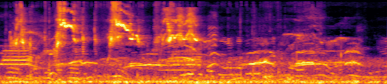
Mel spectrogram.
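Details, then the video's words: Crying baby monkey in a Chinese forest, giving wavering, arched whines mixed with sharp, high screechy bursts near the start, then softer repeated cries over a constant low background hum. "Very sad sound of Pity baby monkey crying"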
